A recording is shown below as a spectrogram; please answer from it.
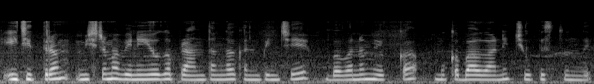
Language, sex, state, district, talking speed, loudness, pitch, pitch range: Telugu, female, Telangana, Mahabubabad, 110 wpm, -18 LUFS, 230 Hz, 220-240 Hz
